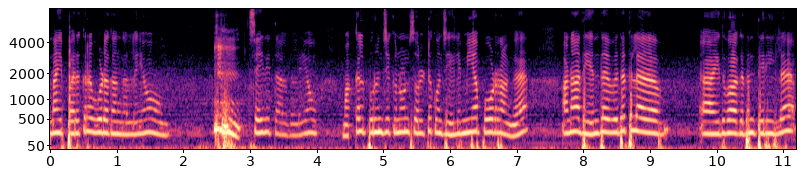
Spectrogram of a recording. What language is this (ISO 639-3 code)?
tam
